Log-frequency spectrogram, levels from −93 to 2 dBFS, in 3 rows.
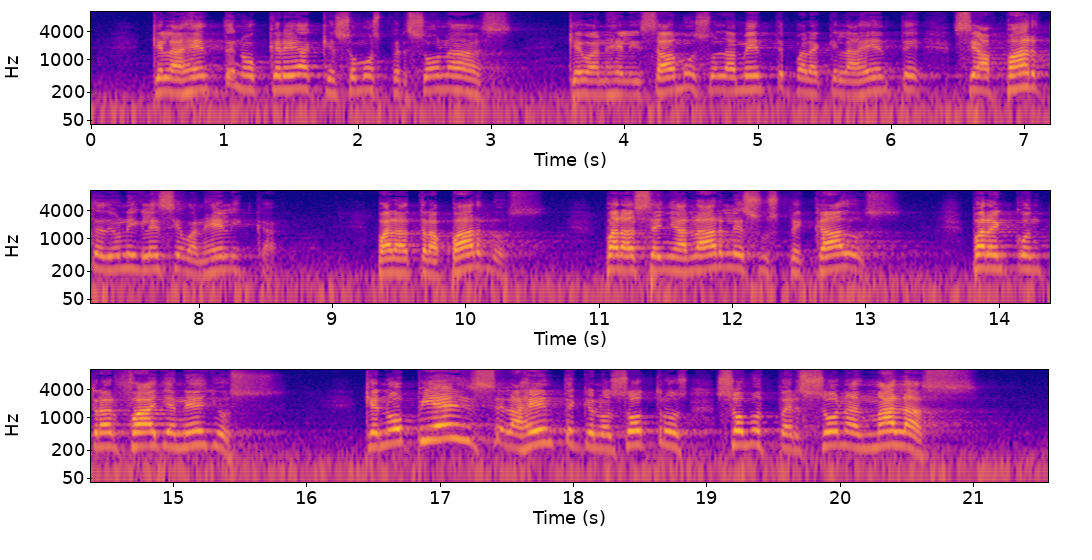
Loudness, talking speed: -23 LUFS, 115 wpm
